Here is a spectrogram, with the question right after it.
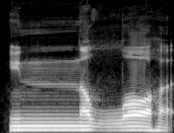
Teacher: نون مشدد پہ غنہ ضروری ہے، لفظ اللہ کو موٹا ادا کریں گے۔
